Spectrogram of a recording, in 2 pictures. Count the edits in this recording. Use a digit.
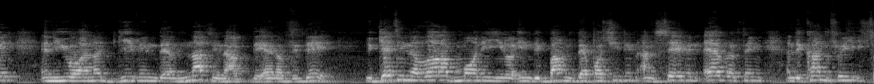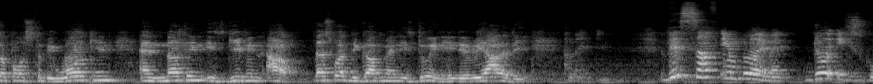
1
